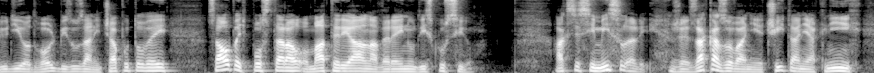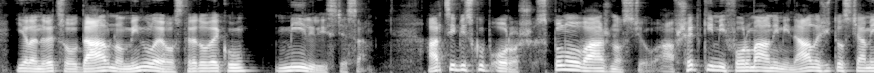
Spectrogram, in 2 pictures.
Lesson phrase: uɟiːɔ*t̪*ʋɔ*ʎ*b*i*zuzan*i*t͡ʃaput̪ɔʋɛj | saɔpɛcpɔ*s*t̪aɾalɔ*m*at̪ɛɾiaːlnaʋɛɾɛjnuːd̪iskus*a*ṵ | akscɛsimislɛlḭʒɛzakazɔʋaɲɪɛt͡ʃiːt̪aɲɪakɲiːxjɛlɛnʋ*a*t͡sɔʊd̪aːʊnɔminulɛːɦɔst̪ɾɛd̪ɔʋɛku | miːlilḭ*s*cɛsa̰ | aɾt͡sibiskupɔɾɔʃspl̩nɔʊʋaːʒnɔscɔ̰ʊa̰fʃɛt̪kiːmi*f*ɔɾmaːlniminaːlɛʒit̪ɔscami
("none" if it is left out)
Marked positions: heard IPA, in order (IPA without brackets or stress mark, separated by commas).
d̪, ʎ, i, i, s, m, i, ɛ, s, f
